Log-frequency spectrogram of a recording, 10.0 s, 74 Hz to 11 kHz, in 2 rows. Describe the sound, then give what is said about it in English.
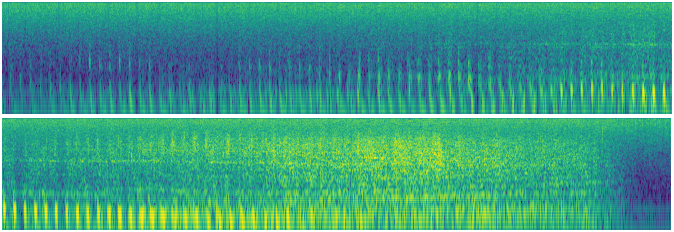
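A CH-47C Chinook helicopter's twin rotors beat in a rapid, steady low thudding over a rumbling engine roar, swelling louder midway and holding before cutting off abruptly. “Next, let's listen to the C model Chinook.”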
